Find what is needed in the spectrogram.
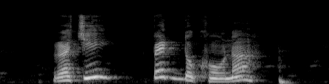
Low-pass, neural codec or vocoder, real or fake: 10.8 kHz; none; real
